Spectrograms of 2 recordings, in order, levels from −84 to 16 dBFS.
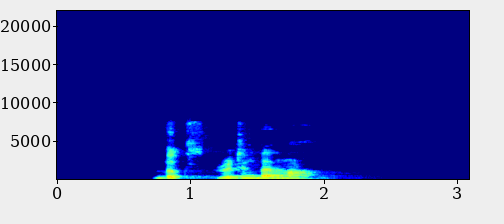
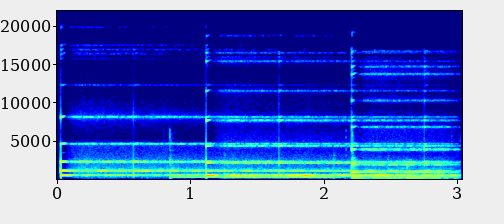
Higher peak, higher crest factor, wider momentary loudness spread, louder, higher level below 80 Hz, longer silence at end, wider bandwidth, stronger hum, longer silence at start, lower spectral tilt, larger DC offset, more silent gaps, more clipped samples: about the same, -10 dBFS vs -8 dBFS; about the same, 20 dB vs 18 dB; first, 11 LU vs 5 LU; about the same, -28 LUFS vs -26 LUFS; first, -68 dBFS vs -88 dBFS; first, 1.15 s vs 0 s; second, 8 kHz vs 18 kHz; neither; first, 0.75 s vs 0 s; first, -7 dB/octave vs -1.5 dB/octave; neither; neither; neither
